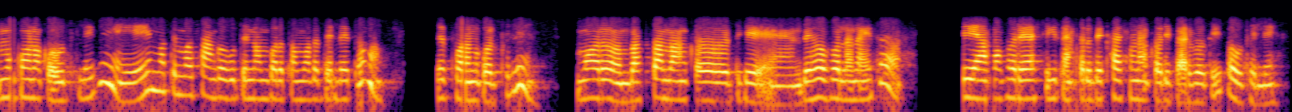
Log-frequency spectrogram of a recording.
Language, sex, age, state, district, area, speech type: Odia, female, 60+, Odisha, Kandhamal, rural, conversation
